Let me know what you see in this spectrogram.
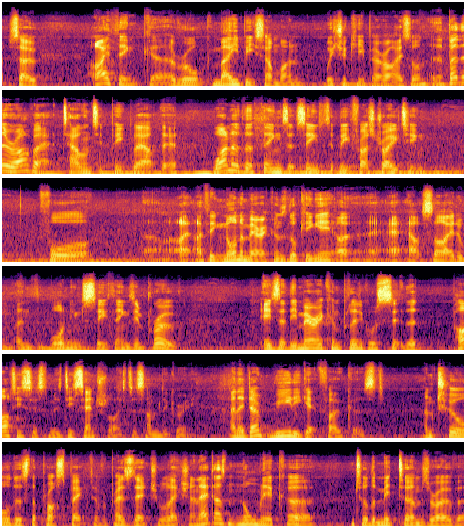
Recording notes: Broadcast live from Ombrellitos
